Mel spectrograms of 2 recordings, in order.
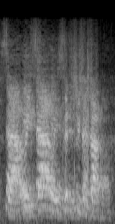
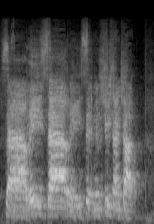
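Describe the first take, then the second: First: It is said at the fastest pace. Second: It is said a little faster.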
